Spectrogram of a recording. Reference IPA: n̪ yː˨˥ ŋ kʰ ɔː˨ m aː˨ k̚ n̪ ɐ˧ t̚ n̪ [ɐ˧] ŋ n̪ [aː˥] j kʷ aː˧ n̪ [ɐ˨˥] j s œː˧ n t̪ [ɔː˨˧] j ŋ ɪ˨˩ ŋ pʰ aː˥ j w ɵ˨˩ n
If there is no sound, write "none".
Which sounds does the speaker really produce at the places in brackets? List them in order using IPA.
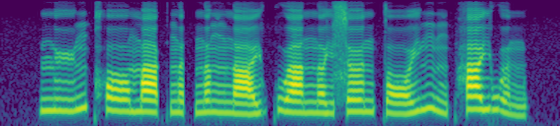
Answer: ɐ˧, aː˨˥, ɐ˨, ɔː˨˥

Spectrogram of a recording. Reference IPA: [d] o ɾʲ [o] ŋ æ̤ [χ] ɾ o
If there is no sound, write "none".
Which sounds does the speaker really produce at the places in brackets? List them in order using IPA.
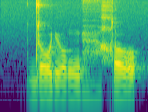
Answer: d, o, χ

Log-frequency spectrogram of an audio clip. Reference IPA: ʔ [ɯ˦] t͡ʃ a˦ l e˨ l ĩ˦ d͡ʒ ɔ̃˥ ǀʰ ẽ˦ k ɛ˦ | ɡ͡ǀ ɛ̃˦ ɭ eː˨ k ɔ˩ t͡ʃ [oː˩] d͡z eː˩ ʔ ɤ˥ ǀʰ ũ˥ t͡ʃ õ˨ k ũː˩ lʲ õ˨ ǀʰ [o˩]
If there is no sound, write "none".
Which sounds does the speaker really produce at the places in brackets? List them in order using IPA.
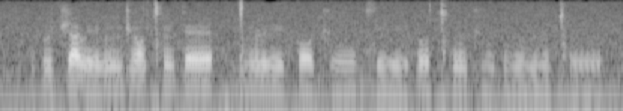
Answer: ɯ˦, oː˩, o˩

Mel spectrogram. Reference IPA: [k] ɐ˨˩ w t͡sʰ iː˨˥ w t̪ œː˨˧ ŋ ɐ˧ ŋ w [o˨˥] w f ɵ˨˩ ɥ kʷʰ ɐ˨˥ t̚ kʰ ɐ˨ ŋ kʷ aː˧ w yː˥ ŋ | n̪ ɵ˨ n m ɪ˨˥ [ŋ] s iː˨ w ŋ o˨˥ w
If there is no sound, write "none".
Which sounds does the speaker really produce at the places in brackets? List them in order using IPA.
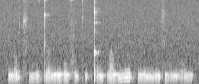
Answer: ŋ, o˧, ŋ

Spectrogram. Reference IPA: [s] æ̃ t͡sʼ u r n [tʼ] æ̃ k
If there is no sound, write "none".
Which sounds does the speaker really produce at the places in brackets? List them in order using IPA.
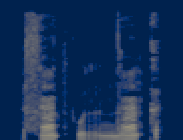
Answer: s, d

